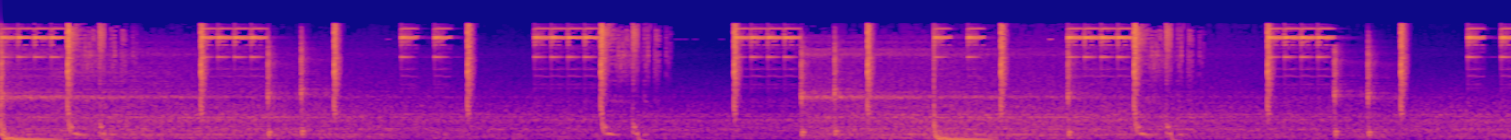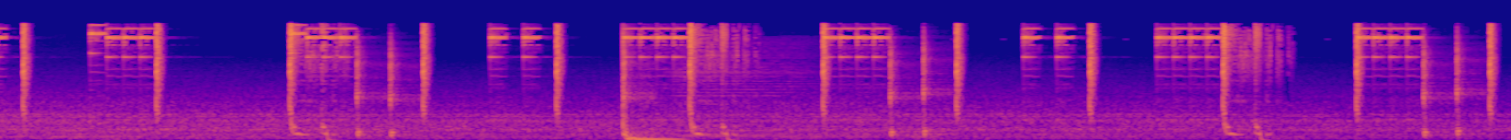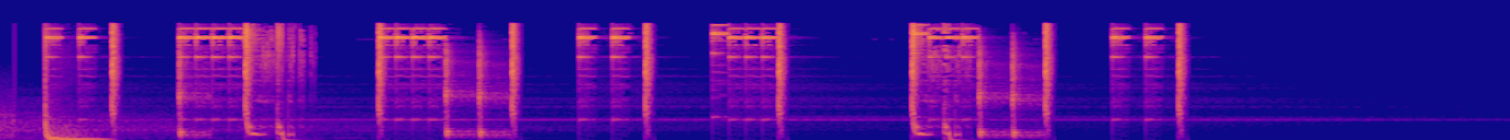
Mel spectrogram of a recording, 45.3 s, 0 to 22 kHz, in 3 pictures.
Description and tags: A futuristic trap beat, with fx over drums.
percussion, beat, trap, loop, 90-bpm, futuristic, drums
